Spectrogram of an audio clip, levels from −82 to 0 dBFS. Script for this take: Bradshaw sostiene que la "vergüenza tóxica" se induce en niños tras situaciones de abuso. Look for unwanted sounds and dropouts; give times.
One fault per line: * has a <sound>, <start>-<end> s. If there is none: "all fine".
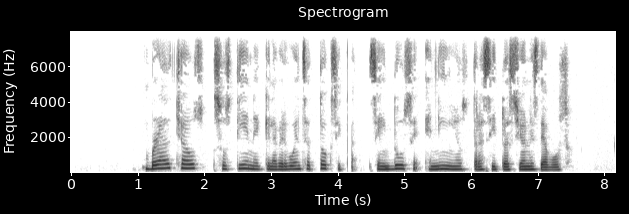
* has a dropout, 4.1-4.2 s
